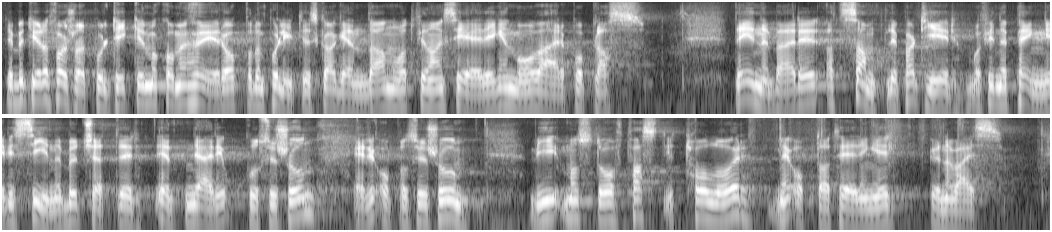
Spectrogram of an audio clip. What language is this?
Norwegian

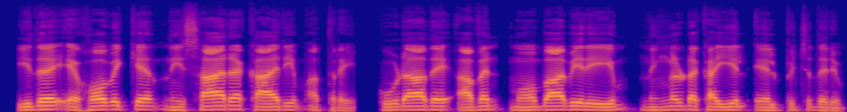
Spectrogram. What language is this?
Malayalam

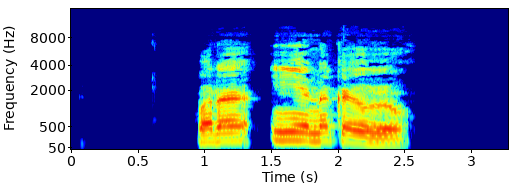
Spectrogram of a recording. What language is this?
Sindhi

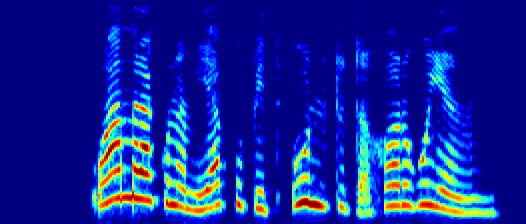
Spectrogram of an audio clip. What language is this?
Chiquián Ancash Quechua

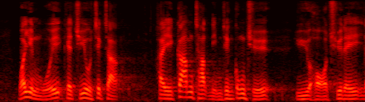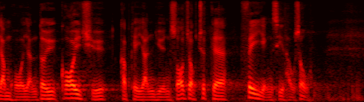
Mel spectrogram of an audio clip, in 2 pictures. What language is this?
Cantonese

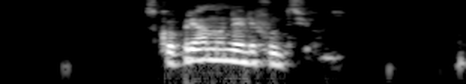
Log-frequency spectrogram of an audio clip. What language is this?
Italian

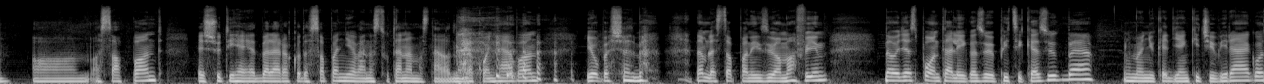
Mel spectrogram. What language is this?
Hungarian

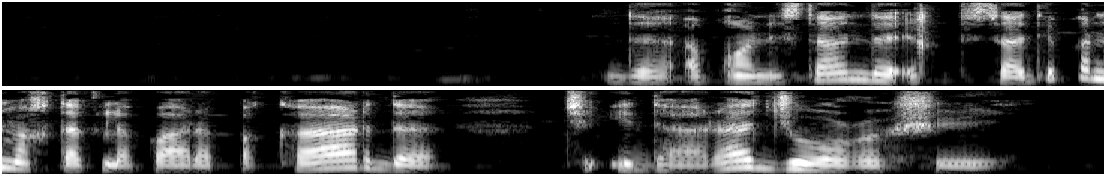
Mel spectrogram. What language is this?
Pashto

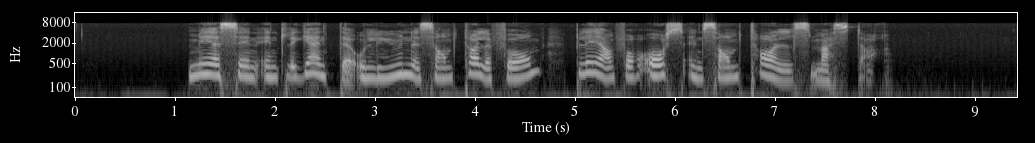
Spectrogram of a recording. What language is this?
Norwegian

